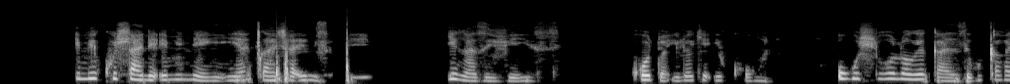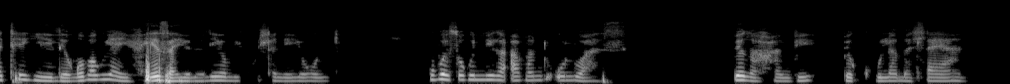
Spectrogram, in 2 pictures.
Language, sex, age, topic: North Ndebele, female, 25-35, health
